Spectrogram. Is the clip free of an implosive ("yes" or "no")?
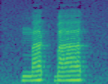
no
